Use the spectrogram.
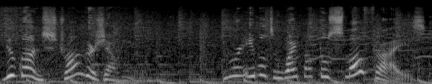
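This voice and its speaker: A bold young warrior woman played by an actress in an audio drama. Her voice is high and very lively in pitch, with music clearly behind it. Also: measured pace, full character voice. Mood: urging. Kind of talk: fan audio drama acting. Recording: music under the voice.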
